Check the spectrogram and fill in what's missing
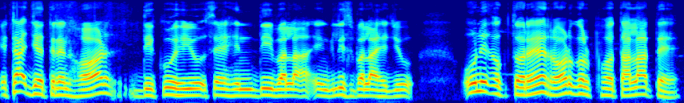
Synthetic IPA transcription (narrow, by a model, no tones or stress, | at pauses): ɛʈaʔd͡ʒət̪ɾɛnɦɔɽd̪ikuɦijuʔsɛɦind̪ibalaĩŋɡlis̬balaʔɦid͡ʒuʔ | uniɔk̚t̪ɔɾɛɾɔɽɡɔlpʰɔt̪alat̪ɛ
